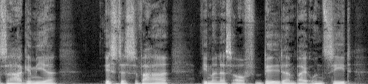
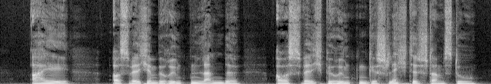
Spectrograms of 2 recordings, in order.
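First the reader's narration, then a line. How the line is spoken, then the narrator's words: Young man, innocent joy. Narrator (German): Mit unschuldiger Freude rief der Jüngling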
